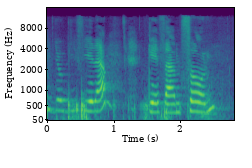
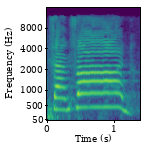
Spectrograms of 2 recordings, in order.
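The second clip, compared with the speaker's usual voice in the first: high, loud, sing-song shout. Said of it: "Le grita a sus amigos así".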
